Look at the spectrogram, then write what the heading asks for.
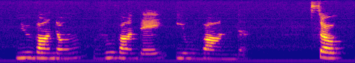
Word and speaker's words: vendent: vendons, vous vendez, ils vendent. So how do you tell an il singular and an il plural? Well, you tell by pronunciation. So il vend is singular, ils vendent with the D is plural.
